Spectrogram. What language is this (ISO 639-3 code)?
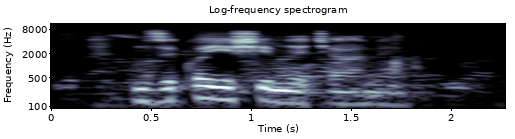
kin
